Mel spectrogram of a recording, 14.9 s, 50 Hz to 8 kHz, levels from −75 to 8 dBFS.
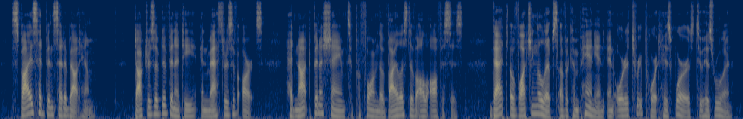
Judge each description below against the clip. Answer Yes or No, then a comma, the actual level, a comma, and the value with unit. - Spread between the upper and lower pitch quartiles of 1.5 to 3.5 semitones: No, average, 4.1 semitones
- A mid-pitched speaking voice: No, low, 110 Hz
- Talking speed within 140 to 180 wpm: Yes, average, 165 wpm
